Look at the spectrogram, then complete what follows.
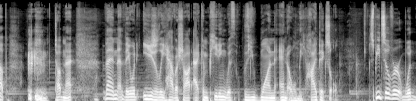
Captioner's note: cough cough Tubnet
